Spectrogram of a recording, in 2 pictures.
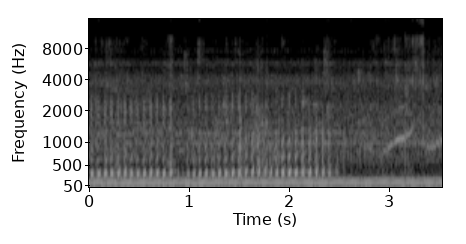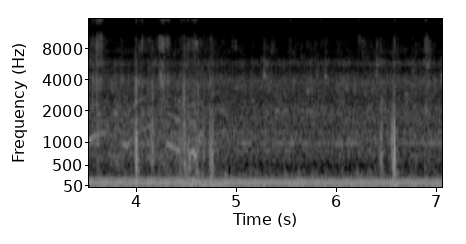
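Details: Pet guinea pigs exploring during a lettuce scavenger hunt meant to make them curious and walk around; rapid pulsed chattering bursts for about two seconds, then short rising squeaks, over a steady low hum and two sharp clicks.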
